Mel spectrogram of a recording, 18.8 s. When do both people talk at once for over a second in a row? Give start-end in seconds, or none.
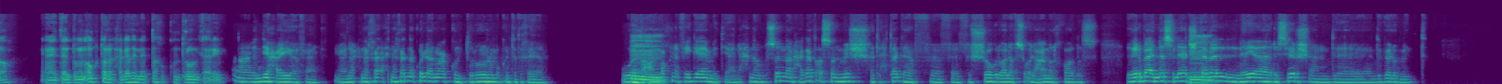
none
